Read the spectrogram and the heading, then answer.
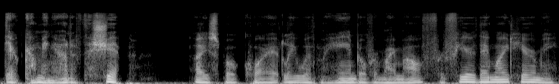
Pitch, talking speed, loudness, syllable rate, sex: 90 Hz, 225 wpm, -19 LUFS, 5.2 syllables/s, male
